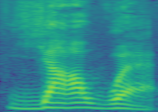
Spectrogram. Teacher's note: God's personal name that most Semitic scholars believe is pronounced a breathy Yahweh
